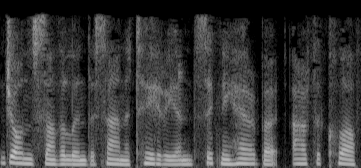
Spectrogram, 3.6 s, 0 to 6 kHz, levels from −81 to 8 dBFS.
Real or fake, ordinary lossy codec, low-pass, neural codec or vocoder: fake; MP3, 32 kbps; 5.4 kHz; codec, 16 kHz in and 24 kHz out, 0.6 kbps, FocalCodec, streaming, 2048 codes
